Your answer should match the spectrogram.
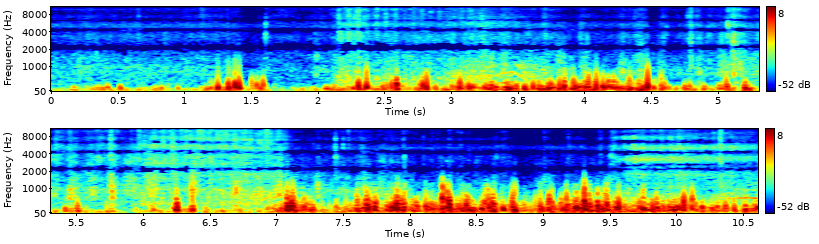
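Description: A pony's hooves trotting on soft arena dirt: uneven low thuds that grow louder and denser in the second half as it comes close.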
